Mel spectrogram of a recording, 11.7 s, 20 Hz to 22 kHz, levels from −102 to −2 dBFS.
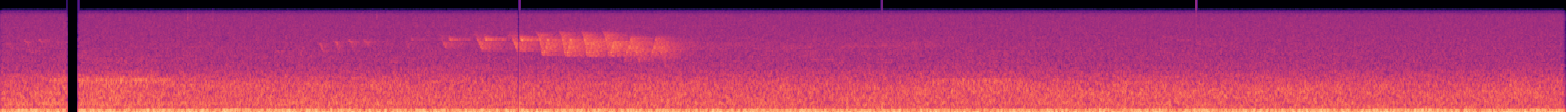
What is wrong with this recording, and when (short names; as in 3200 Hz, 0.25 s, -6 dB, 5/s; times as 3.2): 0.51–0.6 gap 88 ms
3.89–3.91 gap 16 ms
6.62 gap 3.6 ms
8.98 pop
